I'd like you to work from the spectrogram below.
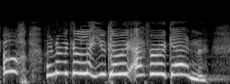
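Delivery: cling to him in delight; overjoyed. Retold or imitated. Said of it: "She was like".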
